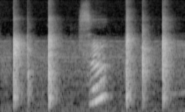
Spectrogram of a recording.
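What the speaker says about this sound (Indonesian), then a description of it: "yuk kita tepuk dulu" Kindergarten children in an Indonesian class do a cheer clap: crisp hand claps in a rhythmic pattern, with a short chanted voice in the middle of the sequence.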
